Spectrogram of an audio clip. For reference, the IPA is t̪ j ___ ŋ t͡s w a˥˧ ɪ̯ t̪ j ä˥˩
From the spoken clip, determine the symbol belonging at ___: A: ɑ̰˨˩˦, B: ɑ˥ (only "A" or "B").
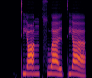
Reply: B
